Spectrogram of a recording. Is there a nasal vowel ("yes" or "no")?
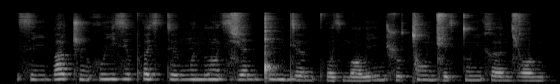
yes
